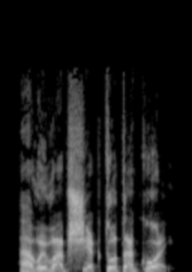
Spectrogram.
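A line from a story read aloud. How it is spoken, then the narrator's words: Bark. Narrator (Russian): Рявкнул Льян Жихао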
